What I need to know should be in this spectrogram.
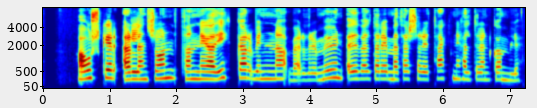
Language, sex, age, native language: Icelandic, female, 30-39, Icelandic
